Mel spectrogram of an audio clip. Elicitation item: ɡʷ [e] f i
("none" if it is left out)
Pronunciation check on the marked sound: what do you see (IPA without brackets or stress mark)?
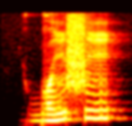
i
